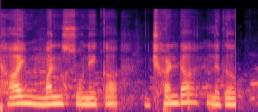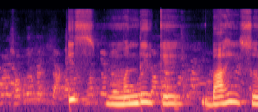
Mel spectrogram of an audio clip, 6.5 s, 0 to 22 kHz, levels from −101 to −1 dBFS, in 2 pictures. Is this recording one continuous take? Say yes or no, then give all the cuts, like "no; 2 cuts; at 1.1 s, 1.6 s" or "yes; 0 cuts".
yes; 0 cuts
